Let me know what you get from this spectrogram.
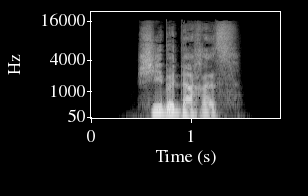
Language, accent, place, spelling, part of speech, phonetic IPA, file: German, Germany, Berlin, Schiebedaches, noun, [ˈʃiːbəˌdaxəs], De-Schiebedaches.ogg
- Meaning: genitive of Schiebedach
